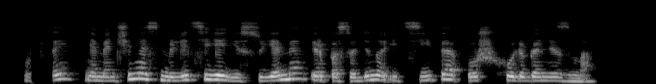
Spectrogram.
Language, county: Lithuanian, Panevėžys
